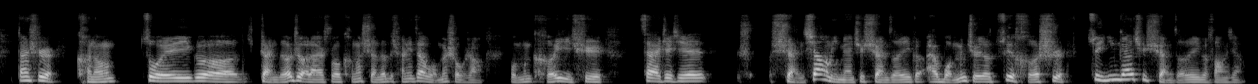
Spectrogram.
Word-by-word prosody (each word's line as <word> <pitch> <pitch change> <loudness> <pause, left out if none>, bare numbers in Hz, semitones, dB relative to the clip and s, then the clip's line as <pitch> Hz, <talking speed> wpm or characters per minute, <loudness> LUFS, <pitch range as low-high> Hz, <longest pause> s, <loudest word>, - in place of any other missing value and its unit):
但 180 0 +2
是 180 -3 +3 0.2
可 125 - -4
能 130 +5 -1 0.3
作 180 -3 +4
为 150 0 +6
一 150 0 +4
个 135 -7 +4 0.2
选 110 -1 +1
择 115 - +3
者 175 -6 +3
来 110 -1 +1
说， 120 +2 -2
可 - - -14
能 135 - -4
选 130 - -5
择 120 - -1
的 130 - -8
权 130 +1 -9
利 - - -6
在 150 0 +2
我 115 - -4
们 120 +6 -7
手 105 - -5
上， 100 -2 -10 0.3
我 110 - -6
们 125 +5 -7
可 120 - -2
以 140 -5 +1
去 120 0 -2 0.4
在 150 -4 +4
这 150 - +1
些 150 +1 +3 0.3
选 - - -14 0.2
选 100 - -1
项 230 -6 +4
里 115 - -4
面 105 -1 -3
去 120 - -5
选 105 -3 0
择 105 0 -3
一 115 - -1
个， - - -4
哎， 125 - -3
我 - - 0
们 165 - -1
觉 130 - 0
得 125 -1 0
最 125 - 0
合 - - -1
适 - - -1 0.2
最 210 -3 +1
应 215 +4 +2
该 230 +1 +5
去 230 -3 -4
选 135 - -2
择 100 +1 -7
的 110 - -2
一 - - -3
个 110 - -5
方 100 0 -7
向。 105 -1 -13
130 Hz, 295 characters per minute, -24 LUFS, 110-155 Hz, 0.4 s, 为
